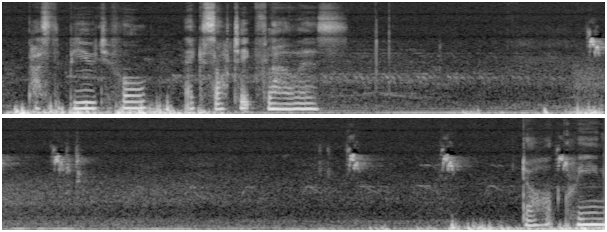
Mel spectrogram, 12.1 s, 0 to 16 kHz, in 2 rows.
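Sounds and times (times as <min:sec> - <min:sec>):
low rumble: 0:00.0 - 0:02.4, 0:04.3 - 0:06.7
bird chirping: 0:00.0 - 0:12.0.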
